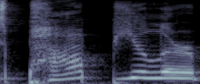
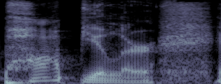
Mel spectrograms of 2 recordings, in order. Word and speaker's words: popular: And uh, I said these popular party palaces. Now, careful with this word popular. He oído mucha gente decir popular, and it's popular. The U is pronounced like the letter U.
